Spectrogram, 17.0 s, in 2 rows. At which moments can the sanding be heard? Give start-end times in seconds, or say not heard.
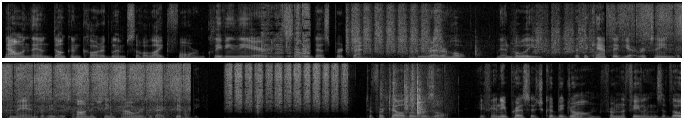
3.0-14.1.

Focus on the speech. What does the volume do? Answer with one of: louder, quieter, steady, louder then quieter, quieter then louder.
steady.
